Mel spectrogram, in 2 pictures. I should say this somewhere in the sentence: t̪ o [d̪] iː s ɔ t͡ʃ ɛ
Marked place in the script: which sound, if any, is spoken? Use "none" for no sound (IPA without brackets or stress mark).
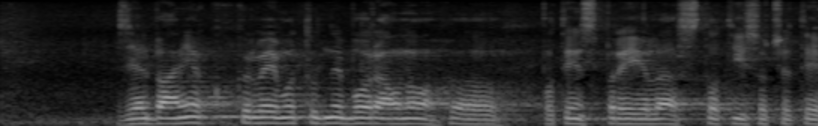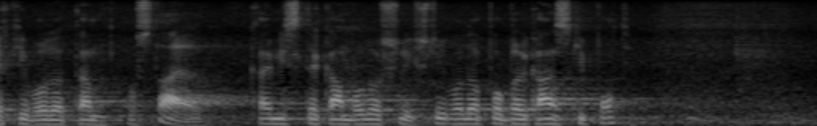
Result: t̪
